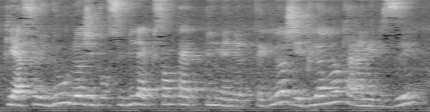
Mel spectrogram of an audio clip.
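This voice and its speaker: A woman's voice: medium pitch, quick pace. A woman in her thirties with a Québécois accent, hosting a casual live cooking demo from her home kitchen, chatty and informal with many asides. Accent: Québécois French. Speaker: cooking show host. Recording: very echoey room, faint hum.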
